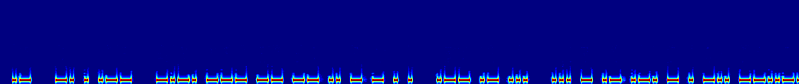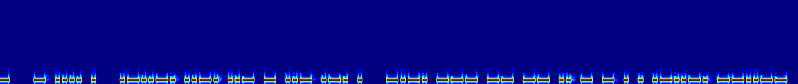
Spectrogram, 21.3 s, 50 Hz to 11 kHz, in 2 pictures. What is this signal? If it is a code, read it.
Morse code, heard as a keyed tone, about 25 wpm, 600 Hz. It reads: A NEW COMMITTEE WAS STARTED, THE "FUTURE COMMITTEE",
